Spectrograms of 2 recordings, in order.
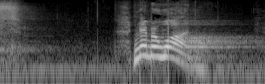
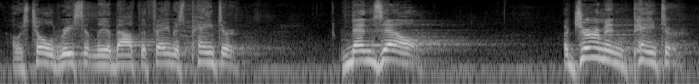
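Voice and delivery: ordinary talk, nothing marked

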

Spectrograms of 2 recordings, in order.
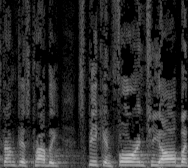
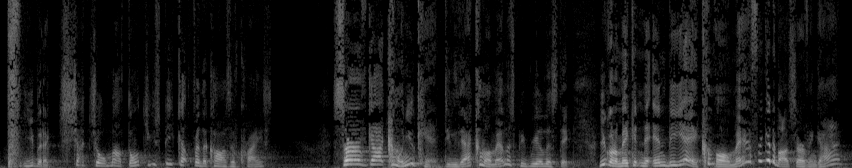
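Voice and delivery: devil's voice; 6 semitones lower, 8 dB quieter than usual. Retold or imitated. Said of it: "the devil that he wanna whisper".

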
